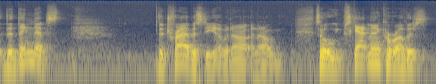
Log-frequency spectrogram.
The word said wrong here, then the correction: Crothers: Crothers, because it's not Carruthers.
